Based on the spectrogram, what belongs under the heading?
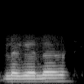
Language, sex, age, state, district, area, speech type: Marathi, male, 18-30, Maharashtra, Sangli, urban, conversation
